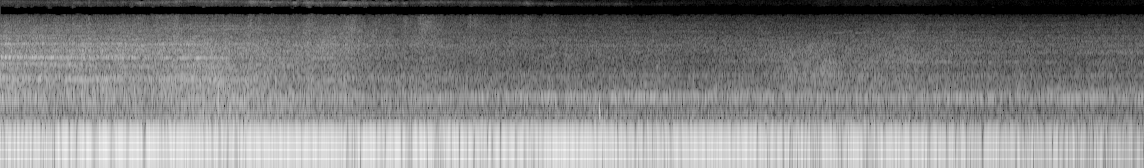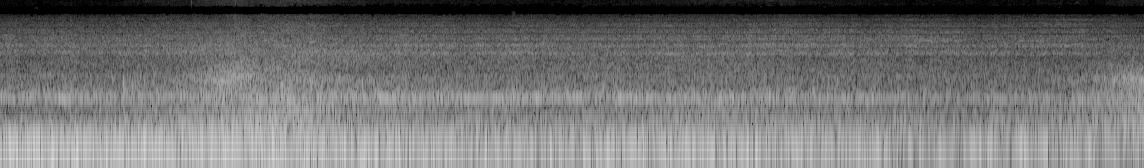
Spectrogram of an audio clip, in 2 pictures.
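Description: Freight train passing: the diesel locomotives' low engine drone fades over the first few seconds as they move away, and the steady rumble of loaded container wagons rolling on the rails follows, slowly getting quieter.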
